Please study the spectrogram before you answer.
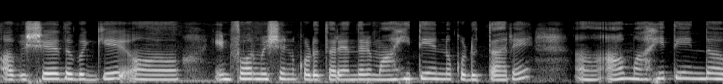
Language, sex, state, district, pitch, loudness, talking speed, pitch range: Kannada, female, Karnataka, Belgaum, 235 Hz, -14 LUFS, 90 wpm, 220-255 Hz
